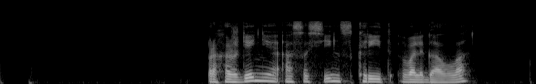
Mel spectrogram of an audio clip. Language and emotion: Russian, neutral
